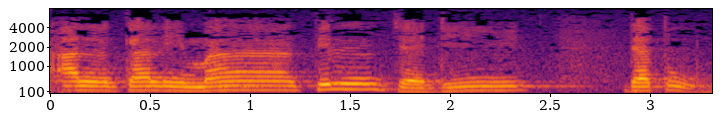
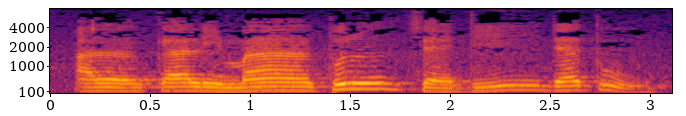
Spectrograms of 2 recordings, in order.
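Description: First: The word kalimat ends in an i vowel. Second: The word kalimat ends in an u vowel. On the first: The speaker calls it wrong. "Enggak boleh dibaca" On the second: The speaker calls it right. "domah, domah"

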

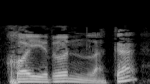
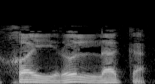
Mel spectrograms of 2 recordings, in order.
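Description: First: The n is kept before the l. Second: The n merges into a doubled l.

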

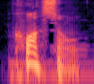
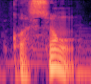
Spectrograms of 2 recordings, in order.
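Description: First: The stress is on the first syllable. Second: The stress is on the last syllable. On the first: This is the British English way of saying it. "英式英文呢我个将个重音呢系放喺前面嘅" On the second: This is the American English way of saying it. "美式英文呢通常呢啲咁嘅来自法文嘅字呢就会将个重音放喺后面"

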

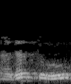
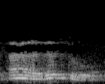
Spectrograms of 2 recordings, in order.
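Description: First: The first vowel is kept short. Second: The first vowel is drawn out long. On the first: I have given him permission. The speaker calls it wrong. "Bukan adzantuhu" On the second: I have announced it to him. The speaker calls it right. "dengan hamzah yang dipanjangkan"

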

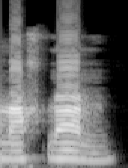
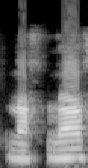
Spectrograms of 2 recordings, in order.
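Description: First: The word ends with an added n sound. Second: The word ends on a vowel without n. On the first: The speaker calls it wrong. "Itu nggak bisa dibaca masnan" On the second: The speaker calls it right. "Tapi masna sulasa ruba"

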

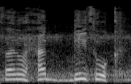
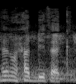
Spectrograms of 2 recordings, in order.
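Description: First: The tha is followed by a 'u' vowel. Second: The tha is followed by an 'a' vowel. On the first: The verb is not in the subjunctive after a verbal noun command. The speaker calls it right. "بضم الثاء" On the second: The verb is put in the subjunctive. The speaker calls it wrong. "ولا تفتح الثاء، لا تقول"

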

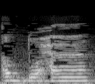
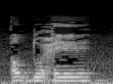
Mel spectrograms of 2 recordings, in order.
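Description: First: The final vowel is a fully open a. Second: The final vowel leans strongly toward i. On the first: "الفتح" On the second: "الإمالة"

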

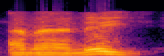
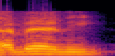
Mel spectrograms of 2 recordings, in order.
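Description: First: The doubled consonant is held with emphasis. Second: The doubled consonant is cut short. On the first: The speaker calls it right. "لابد من النبرة على الحرف المشدد" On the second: The speaker calls it wrong. "لو قلت أماني سقطت حرف"

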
